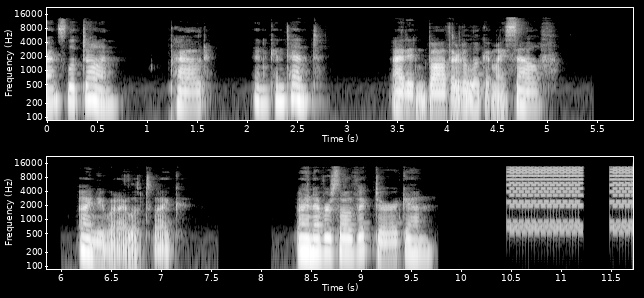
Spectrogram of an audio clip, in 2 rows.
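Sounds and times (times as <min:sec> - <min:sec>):
speech: 0:00.0 - 0:02.8, 0:03.4 - 0:05.1, 0:06.2 - 0:07.3, 0:08.4 - 0:09.8
telephone bell ringing: 0:10.4 - 0:11.7.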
